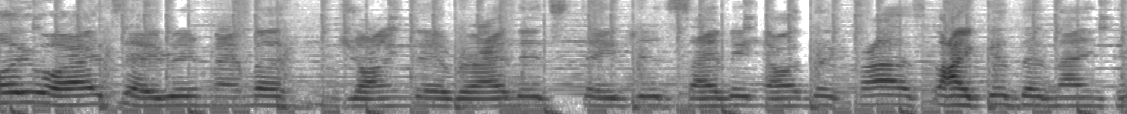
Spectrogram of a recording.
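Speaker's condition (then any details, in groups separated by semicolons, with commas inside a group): Cerebral palsy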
